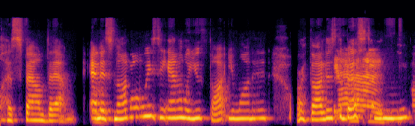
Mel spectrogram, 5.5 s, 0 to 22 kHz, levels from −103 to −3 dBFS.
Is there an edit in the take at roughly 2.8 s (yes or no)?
no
